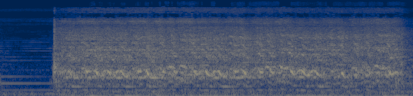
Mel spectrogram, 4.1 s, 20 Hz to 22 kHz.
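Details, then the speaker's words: Land Rover (Jensen Rover), not driven in 25 years, newly fitted starter motor: steady, even cranking about three and a half seconds, no grinding or clicking; starter spins the engine over strongly. "That sounds to be spinning over quite nicely. I'm glad that wasn't a waste of time because that was extremely difficult to fit."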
